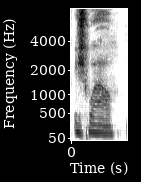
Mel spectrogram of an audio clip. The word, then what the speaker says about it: João: João. – João.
